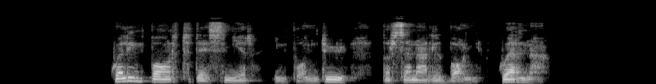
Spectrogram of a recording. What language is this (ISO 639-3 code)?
roh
